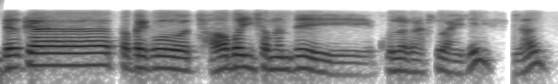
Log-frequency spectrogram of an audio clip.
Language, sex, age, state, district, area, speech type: Nepali, male, 60+, West Bengal, Darjeeling, rural, conversation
